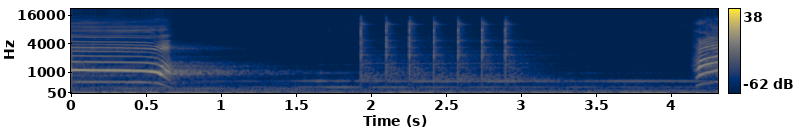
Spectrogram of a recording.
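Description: A girl's long, loud shout held on one pitch ends about half a second in. About two seconds in comes a quick run of seven sharp clicks.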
